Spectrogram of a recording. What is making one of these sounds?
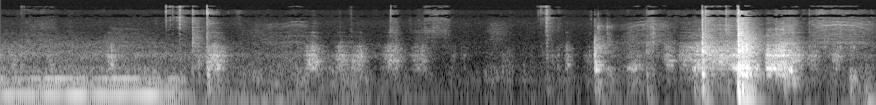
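Scissors snip through a cord.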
